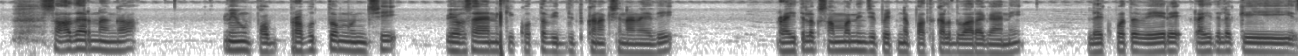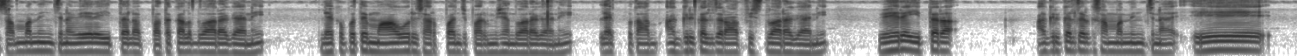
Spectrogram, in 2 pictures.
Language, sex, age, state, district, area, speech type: Telugu, male, 18-30, Telangana, Mancherial, rural, spontaneous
